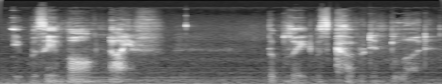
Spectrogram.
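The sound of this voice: A man whispers at a slow pace.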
